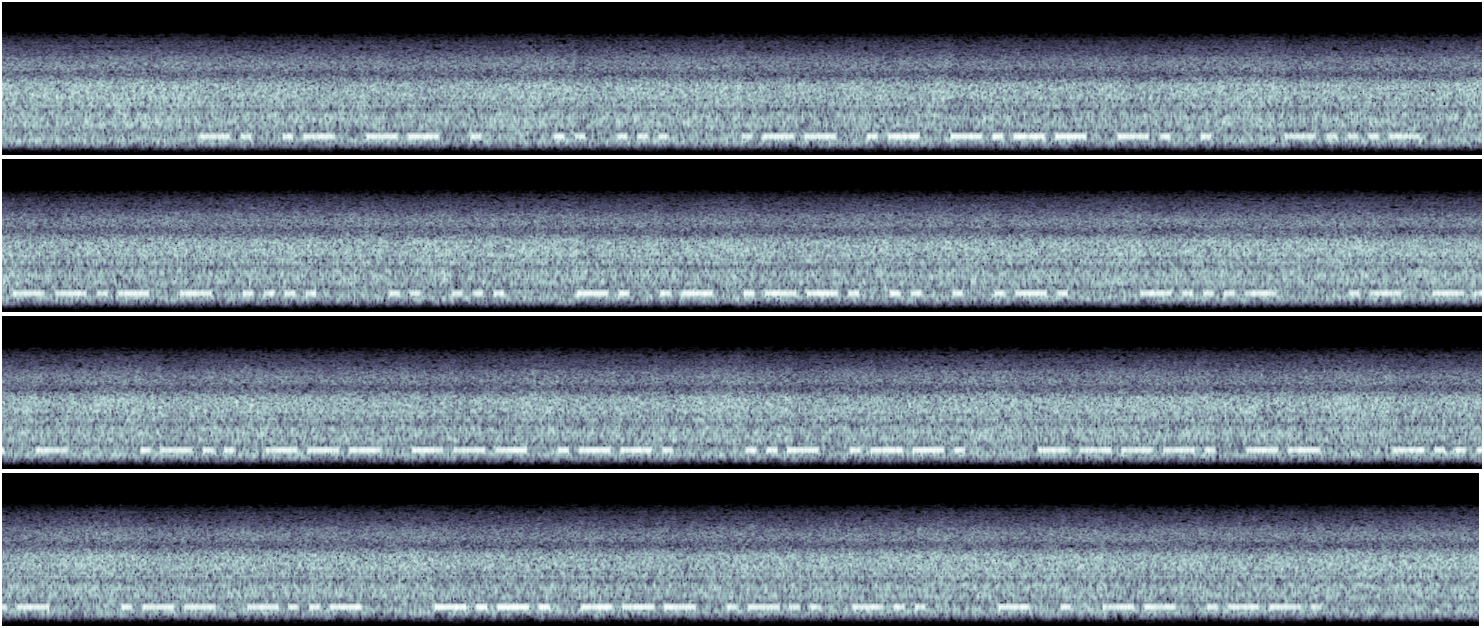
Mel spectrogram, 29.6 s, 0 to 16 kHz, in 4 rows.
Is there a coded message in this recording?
Yes: Morse code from 0.9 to 28.9 s, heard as a keyed tone, machine-sent, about 23 wpm, 460 Hz, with heavy radio static. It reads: NAME IS WAYNE <BT> QTH IS NAPIER <BT> ANT LOOP UP 9M <BT> WX COLD TEMP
